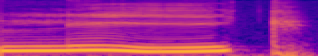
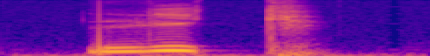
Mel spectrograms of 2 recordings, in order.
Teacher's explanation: it's not a prolonged or yeah long e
